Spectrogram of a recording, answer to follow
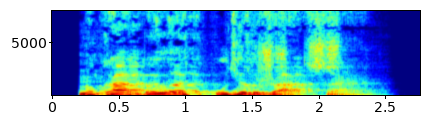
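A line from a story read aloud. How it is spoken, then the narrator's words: Grumbled. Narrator (Russian): пробурчал он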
